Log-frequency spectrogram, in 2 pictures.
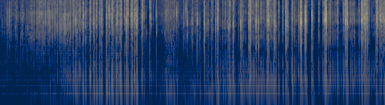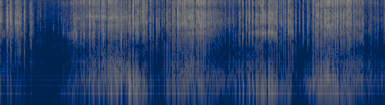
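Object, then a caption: Leather belt. A black leather belt, a flat solid strap, is folded and bent in both hands, giving quiet, bright creaking and rubbing. A dense rub gives way to a run of rapid crackling creaks. After a brief pause, three softer swelling rubs follow.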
